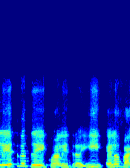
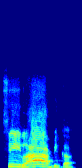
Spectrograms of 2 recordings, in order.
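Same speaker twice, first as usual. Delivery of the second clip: lá in silábica held longer, stressed, stronger; 5 dB louder than usual. Teaching stressed syllables, saying silábica with a longer, stronger lá. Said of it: "eu demoro mais falando ele, já o resto eu falo rápido".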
